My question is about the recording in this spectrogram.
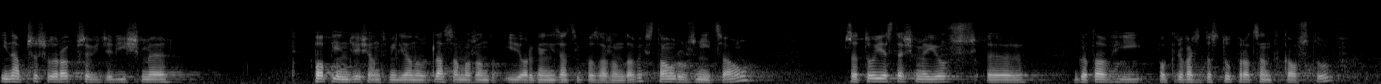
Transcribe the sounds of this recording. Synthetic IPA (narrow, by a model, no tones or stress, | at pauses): inapʂɘʂwɘɾɔk̚pʂɛvʲid͡ʑelʲiɕmɘ | pɔpʲjeɲd͡ʑeɕɔnt̪mʲilʲjɔnuvd̪lasamɔʐɔnd̪ufiɔɾɡaɲizat̪sʲjipɔzaʐɔnd̪ɔvɘxst̪ɔ̃w̃ɾuʐɲit̪sɔ̃w̃ | ʐɛt̪ujɛst̪ɛɕmɘjuʂ | ɡɔt̪ɔvʲipɔkɾɘvad͡ʑd̪ɔst̪upɾɔt̪sɛnt̪kɔʂt̪uf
